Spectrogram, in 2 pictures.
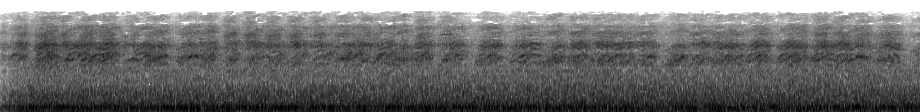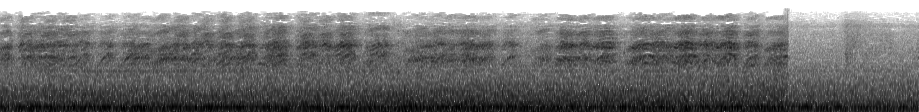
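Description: Running noise of a moving passenger train heard from aboard: a steady rumble of wheels on rail with a steady low hum and a high, rattling hiss. The hiss thins out near the end.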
